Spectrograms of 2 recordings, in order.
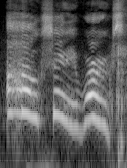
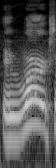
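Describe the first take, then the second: First: High, surprised "oh shit, it works"; thrilled the console finally boots; excited disbelief. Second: Said in the usual way. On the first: Retold or imitated. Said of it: "I was like".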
